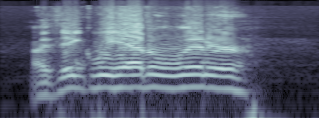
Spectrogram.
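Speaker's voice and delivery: emphatic, proclaiming announcer-style call. Announcing a winner while checking the cards: yelling into the microphone. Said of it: "I'm yelling in the microphone".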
